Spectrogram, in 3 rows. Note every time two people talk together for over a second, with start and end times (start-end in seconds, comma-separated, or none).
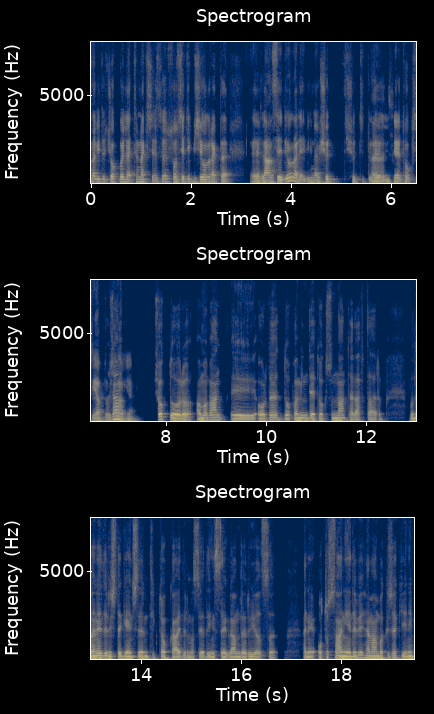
none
